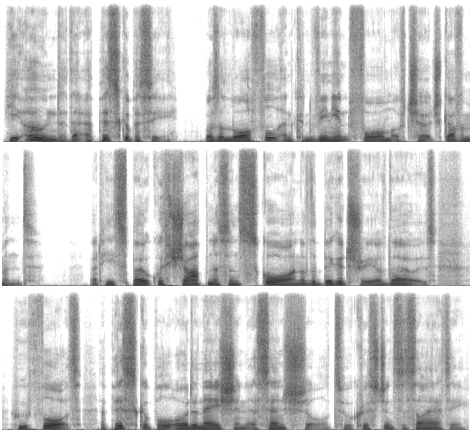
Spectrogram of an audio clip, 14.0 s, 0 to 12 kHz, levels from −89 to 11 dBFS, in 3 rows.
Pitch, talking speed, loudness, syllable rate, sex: 135 Hz, 145 wpm, -17 LUFS, 4.8 syllables/s, male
